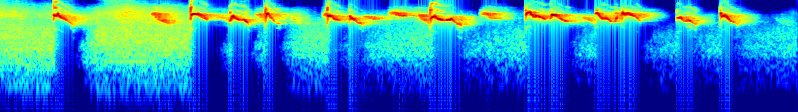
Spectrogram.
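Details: Oriental white-eye singing in captivity during a song display test: a fast, nearly continuous run of high twittering notes with bright downward slurs, following a brief rustle at the start.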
